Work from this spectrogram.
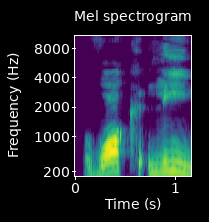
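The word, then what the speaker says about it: Vauquelin: अब स्टूडेंट्स, इसको डिस्कवर किया था फ्रेंच केमिस्ट ने, लुइस निकोलस वॉकलीन। स्टूडेंट्स, ये फ्रेंच प्रोनाउंसिएशन है, वॉकलीन होगा। 1797 में क्योंकि ये रिएक्टिव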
